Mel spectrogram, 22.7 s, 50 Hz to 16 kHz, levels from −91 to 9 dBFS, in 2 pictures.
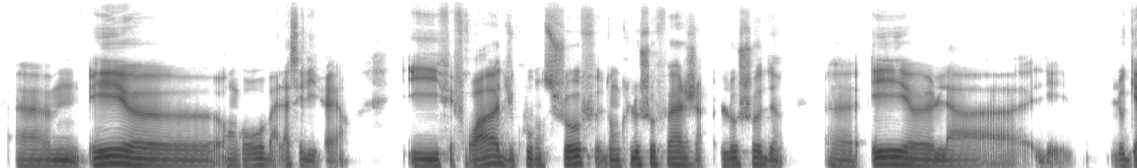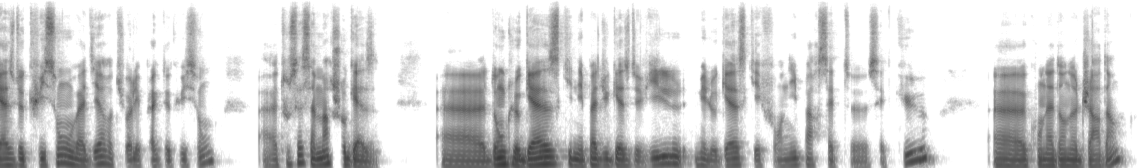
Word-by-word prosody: hem 90 -2 -2
et 120 +4 +7
heu, 90 -4 +2
en 95 - -6
gros, 95 +2 -2
bah, 85 -3 -7
là, 100 - -4
c'est 105 - -4
l'hiver. 85 -3 -6 0.6
Il 95 -1 +2
fait 95 - -7
froid, 100 +7 +2
du 90 -5 -3
coup 105 - -4
on 95 - -2
se - - -2
chauffe, 115 +1 +2
donc 90 +1 -4
le 105 +1 +3
chauffage, 105 -3 0 0.2
l'eau 100 +2 0
chaude, 100 -6 -2 0.5
heu 85 -3 -4 0.2
et 110 0 +5
heu, 95 -2 +1
la 90 0 -5 0.2
les - - -10 0.4
le 95 - -5
gaz 95 +2 +3
de 95 - +2
cuisson, 100 +7 +1
on 120 -3 +2
va 95 -3 +2
dire, 110 +2 -1
tu - - -12
vois, 90 - -3
les 95 - -2
plaques 90 0 -4
de 85 - -6
cuisson, 100 - -7 0.5
heu, 90 +1 -6
tout 100 - -7
ça 130 +5 +1
ça 100 -6 +2
marche 110 +5 +2
au - - +2
gaz, 80 -5 +1 0.6
heu, 80 -1 0
donc, 105 +5 +5
le 95 - +6
gaz 110 +5 +7
qui 110 -2 -3
n'est 90 -2 +3
pas 100 - +3
du 95 0 -2
gaz 90 0 +2
de 85 - -5
ville 115 +6 +1
mais 95 0 -2
le 85 - -4
gaz 100 +4 +1
qui 100 - -8
est - - -13
fourni 90 +2 -6
par 95 -2 -7
cette - - -8 0.2
cette - - -8
cuve, 165 +9 -1 0.7
heu, 90 -2 +2
qu'on 90 +1 -3
a 90 - +4
dans 90 +1 0
notre 90 -1 +1
jardin 90 - -1
95 Hz, 195 wpm, -24 LUFS, 90-105 Hz, 0.7 s, et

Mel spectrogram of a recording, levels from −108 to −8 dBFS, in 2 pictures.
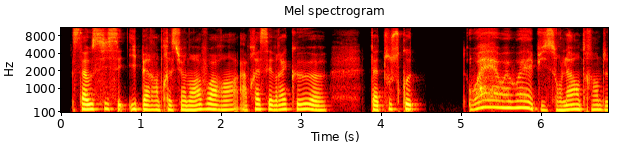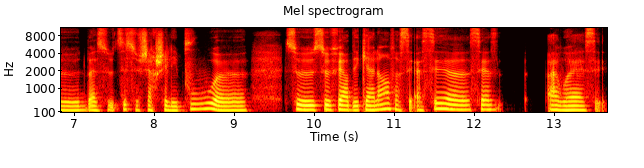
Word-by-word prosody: ça 190 - +5
aussi, 195 +1 +2
c'est 180 -3 -3
hyper 185 -2 +1
impressionnant 170 0 +1
à 185 - +3
voir, 190 -2 +2
hein. 175 +1 -1
Après, 190 +3 0
c'est 185 -1 +1
vrai 185 +3 0
que, 190 - -4
heu, 175 -5 +2 0.5
tu 175 - +2
as - - +2
tout 170 +4 -6
ce 195 - -2
côt 195 - +4 0.7
ouais, 260 +7 0
ouais, 250 -1 +2
ouais 250 -1 +1
et - - +1
puis 185 -5 -7
ils 160 - -4
sont 165 +1 -1
là 180 +3 +2
en 190 - +2
train 180 -1 -4
de 155 -2 -1
de 160 - -8
bah 160 - -1
se 155 - -7
tu - - -7
sais, - - -5
se 180 -2 -6
chercher 165 +1 +1
les 150 -1 -1
poux, 200 +6 -3
heu, 155 -1 +1 0.5
se 170 -2 +3
se 170 +1 +1
faire 170 0 +3
des 160 0 -2
câlins, 170 +3 +1
enfin 195 -4 -3
c'est - - -5
assez, 165 +6 -3
heu 175 -2 +2
c'est 180 +1 -2
ass 180 +1 -5 0.7
ah 175 -1 +2
ouais, 165 0 +2
c'est 165 +1 -8
180 Hz, 235 wpm, -33 LUFS, 165-195 Hz, 0.7 s, ça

